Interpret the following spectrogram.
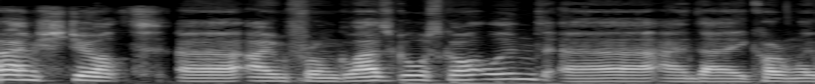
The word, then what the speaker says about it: Glasgow: My My guest all the way from Glasgow. Glasgow. Oh, sorry. No, no, please correct me. That that American accent coming out. Glasgow. Okay, I will say it right.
